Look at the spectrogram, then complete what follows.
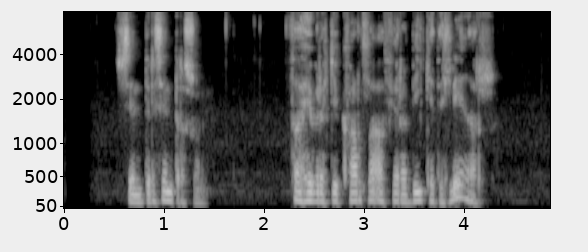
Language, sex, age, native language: Icelandic, male, 18-19, Icelandic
